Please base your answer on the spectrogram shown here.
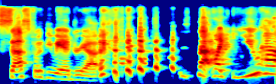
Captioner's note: laughing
